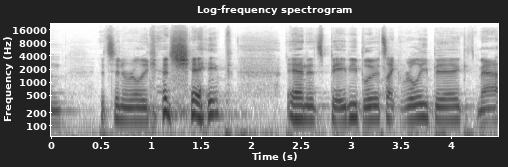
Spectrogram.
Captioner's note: laughter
